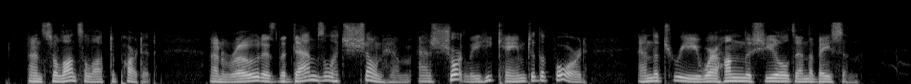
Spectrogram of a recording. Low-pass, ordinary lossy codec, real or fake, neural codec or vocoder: 7.2 kHz; Opus, 32 kbps; real; none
